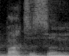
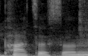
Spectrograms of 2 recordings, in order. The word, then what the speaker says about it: Peterson: Did I pronounce that wrong? It's Peterson. Peterson.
